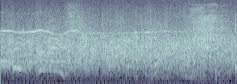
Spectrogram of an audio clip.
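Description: Audience applauding, with voices calling out over the clapping.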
